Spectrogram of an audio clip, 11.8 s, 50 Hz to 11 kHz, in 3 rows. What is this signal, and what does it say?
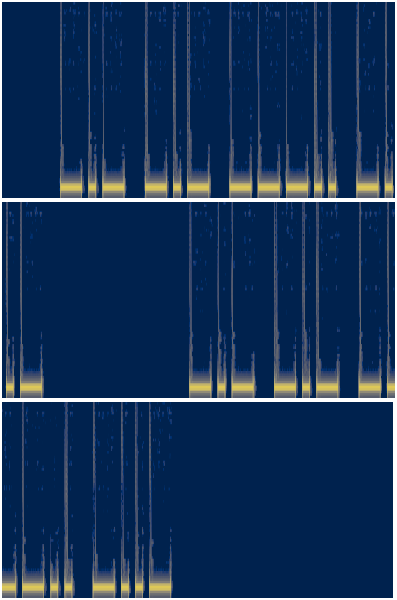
Morse code, heard as a keyed tone, about 17 wpm, 700 Hz. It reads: KK8X KK8X
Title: USA Call Signs - 4 Characters - Repeated 2x - 17wpm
